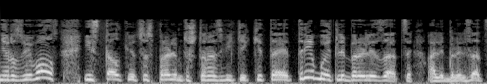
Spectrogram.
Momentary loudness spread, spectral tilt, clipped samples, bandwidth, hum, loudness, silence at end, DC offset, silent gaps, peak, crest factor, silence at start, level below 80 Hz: 5 LU; -5.5 dB/octave; under 0.1%; 8.8 kHz; none; -12 LUFS; 0 s; under 0.1%; none; 0 dBFS; 12 dB; 0 s; -34 dBFS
